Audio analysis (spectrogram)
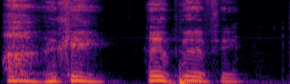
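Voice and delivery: eerie, sinister, creepy, unsettling delivery. The speaker repeats the other speaker's words back to them: mocking creepy voice. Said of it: "It's very creepy".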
